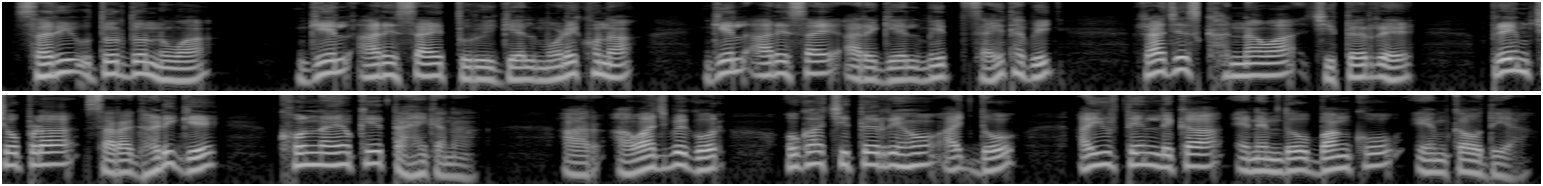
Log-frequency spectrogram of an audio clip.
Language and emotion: Santali, neutral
